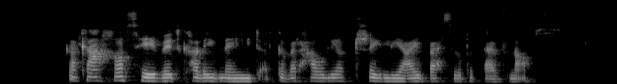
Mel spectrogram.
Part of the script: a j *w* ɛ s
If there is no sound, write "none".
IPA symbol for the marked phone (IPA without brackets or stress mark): v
